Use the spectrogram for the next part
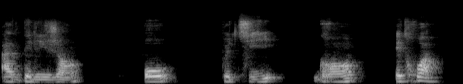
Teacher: No pronuncio ni la T ni la D, porque están al final. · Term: última letra muda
